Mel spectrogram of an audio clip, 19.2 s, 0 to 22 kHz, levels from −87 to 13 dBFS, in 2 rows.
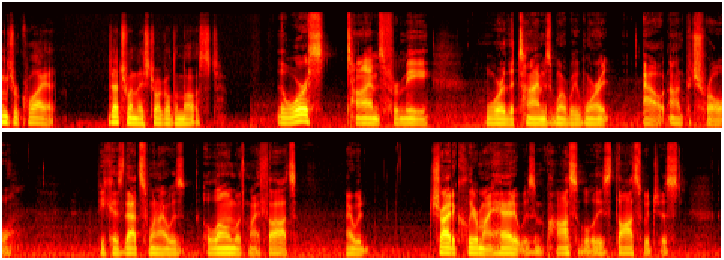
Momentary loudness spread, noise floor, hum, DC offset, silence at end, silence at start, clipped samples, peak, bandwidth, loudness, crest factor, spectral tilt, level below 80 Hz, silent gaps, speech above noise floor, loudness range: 14 LU; -58 dBFS; none; under 0.1%; 0.6 s; 0 s; under 0.1%; 0 dBFS; 16 kHz; -22 LUFS; 22 dB; -5 dB/octave; -52 dBFS; none; 36 dB; 5 LU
